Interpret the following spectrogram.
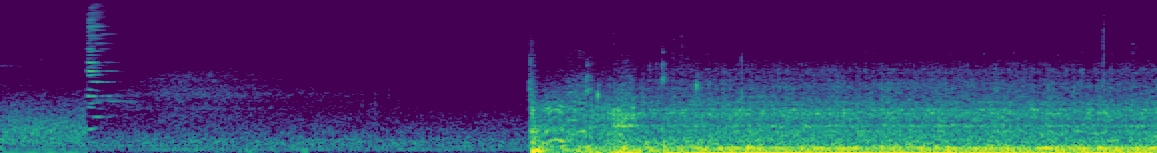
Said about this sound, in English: Get the truck going here.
